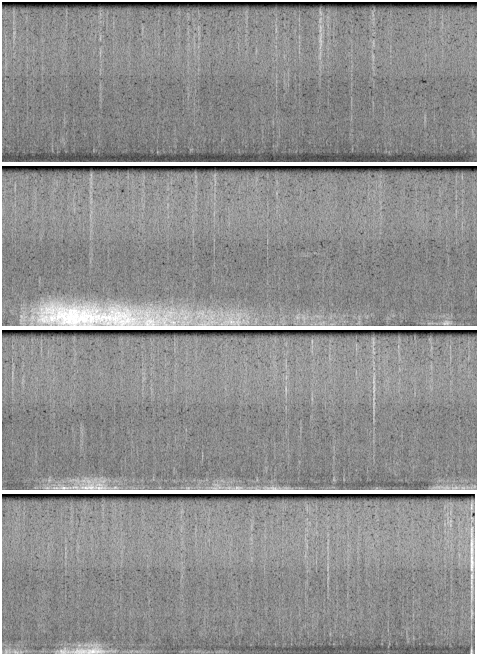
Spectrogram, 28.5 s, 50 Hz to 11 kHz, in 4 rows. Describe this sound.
Rain and Thunder 5
field-recording, lightning, nature, rain, storm, thunder, thunder-storm, thunderstorm, weather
